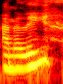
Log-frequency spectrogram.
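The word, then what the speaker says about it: Anerley: Party for a place called Crystal Palace and Annalie, which is how it's pronounced.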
